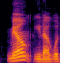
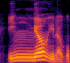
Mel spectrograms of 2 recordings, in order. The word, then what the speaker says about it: 익명: 그 마찬가지로 또 뭐가 있냐면 익명이라는 게 있는데 얘도 원래 릭명이라고 돼 있어야 돼요. 근데 그렇게 안 하고 우리는 익명이라고 부르죠.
